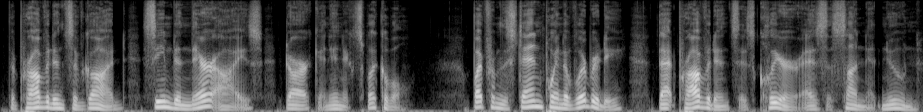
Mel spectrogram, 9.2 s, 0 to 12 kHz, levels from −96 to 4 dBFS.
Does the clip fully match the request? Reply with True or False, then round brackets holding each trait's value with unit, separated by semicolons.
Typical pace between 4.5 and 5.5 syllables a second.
True (5.1 syllables/s)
